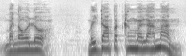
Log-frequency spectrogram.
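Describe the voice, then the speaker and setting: Actor as an agitated high-voiced messenger man. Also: moderate pace, slight background noise, close to an everyday voice. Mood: distressed, urgent. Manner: hesitant, urgent. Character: agitated man bearing grave news. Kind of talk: radio soap drama acting.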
